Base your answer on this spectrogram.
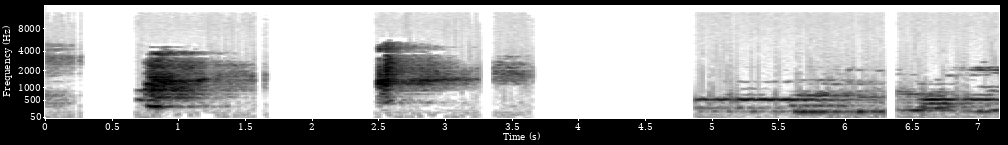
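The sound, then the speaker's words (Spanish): Heavy, breathy gasps from a person sitting down and trying to catch their breath: a few separate rasping breaths, with quiet pauses between them. “Alex se sienta tratando de recuperar el aliento.”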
